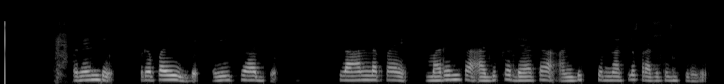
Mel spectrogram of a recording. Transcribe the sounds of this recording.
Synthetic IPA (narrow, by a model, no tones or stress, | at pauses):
ɾe̞ɳɖu | pɾopɐjɖɾiːt͡ʃaːɾd͡ʒ | plaːnlɐpɐj | mɐɾint̪ɐʔɐd̪ʱikɐɖɛːʈaːʔɐ̰nd̪ist̪unːɐʈlupɾɐkɐʈiɲt͡ʃind̪ḭ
